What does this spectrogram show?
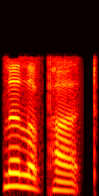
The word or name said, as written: Lilliput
